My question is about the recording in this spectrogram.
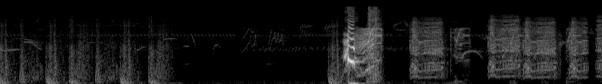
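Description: Cartoon sound effects. First comes a quick run of light, evenly spaced taps like footsteps, about four a second, which stop a little under two seconds in. After a pause there is a loud gliding effect, then a string of short hissing bursts.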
